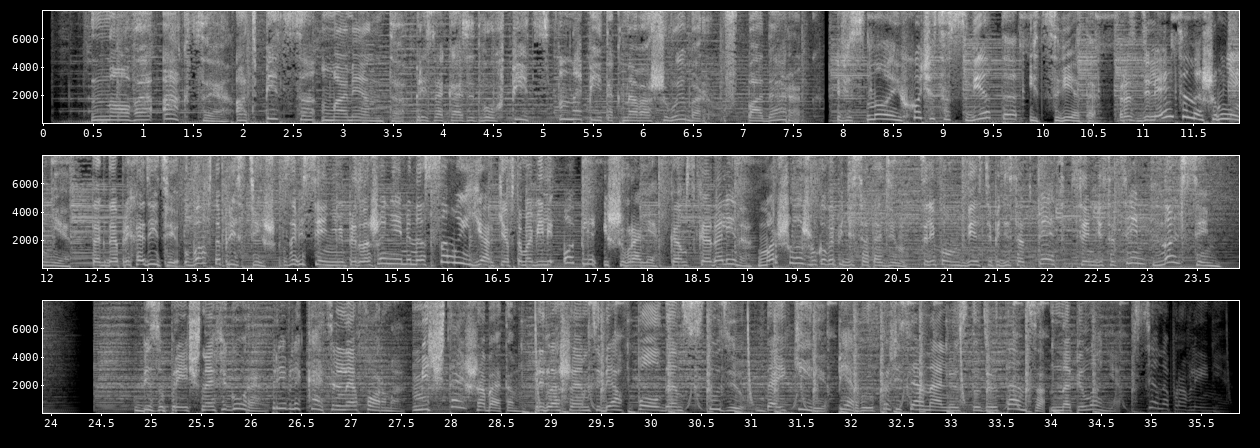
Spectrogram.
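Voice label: Russian Russia female sales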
